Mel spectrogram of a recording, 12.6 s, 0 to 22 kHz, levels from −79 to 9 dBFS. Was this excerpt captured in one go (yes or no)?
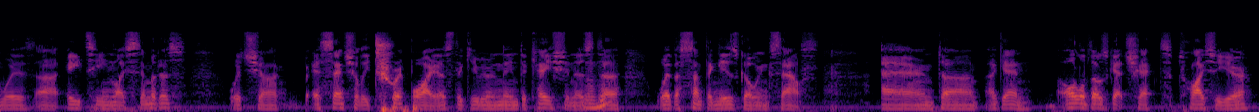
yes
